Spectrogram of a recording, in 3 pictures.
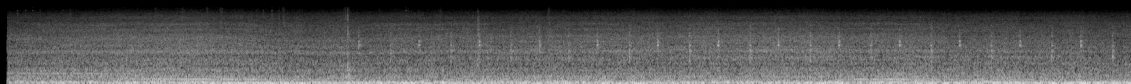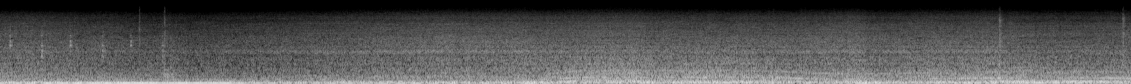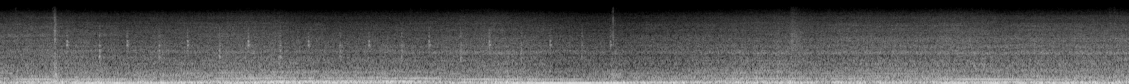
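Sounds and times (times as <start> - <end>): vehicle engine and road rumble: 0.0 - 33.9
light regular ticking: 1.9 - 13.7, 20.7 - 29.1.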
